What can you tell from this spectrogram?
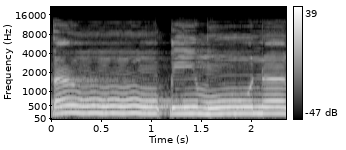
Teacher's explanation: nun sukun bertemu qaf ikhfa hakiki, kita samarkan bunyi nun sukun dan mendengung selama 3 atau 2 harokat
